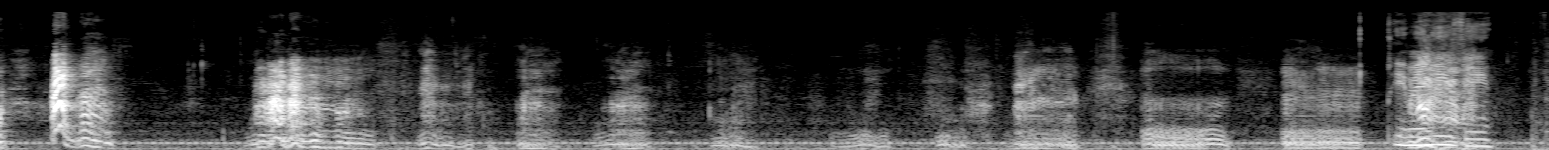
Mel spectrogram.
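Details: Playful German Shepherd puppy, a female, taking on her father during play: rough growls and snarling barks repeated in uneven bursts of about a second, some louder sharp barks, over a constant low hum indoors.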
